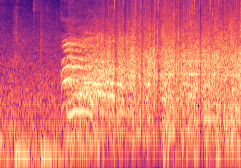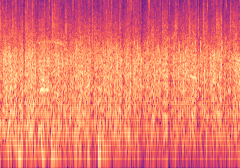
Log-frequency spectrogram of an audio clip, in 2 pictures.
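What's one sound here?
A large crowd cheers and applauds loudly in a big echoing hall.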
